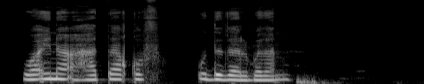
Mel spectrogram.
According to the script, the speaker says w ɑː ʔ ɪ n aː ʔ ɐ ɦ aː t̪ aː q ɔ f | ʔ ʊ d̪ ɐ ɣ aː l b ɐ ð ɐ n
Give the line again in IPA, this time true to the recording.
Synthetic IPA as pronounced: w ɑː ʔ ɪ n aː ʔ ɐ ɦ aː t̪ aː q ɔ f | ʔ ʊ d̪ ɐ ð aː l b ɐ ð ɐ n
